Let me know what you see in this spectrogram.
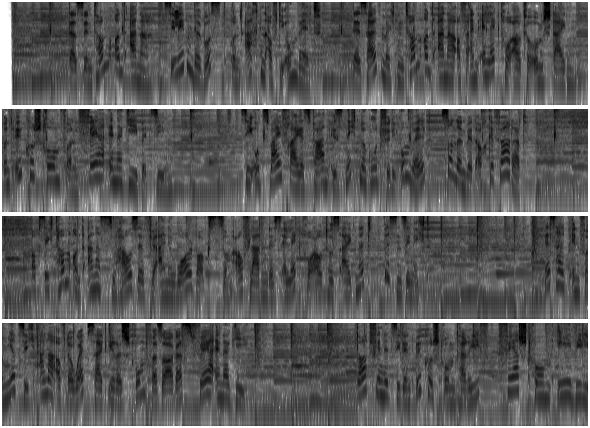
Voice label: german voice over female elearning

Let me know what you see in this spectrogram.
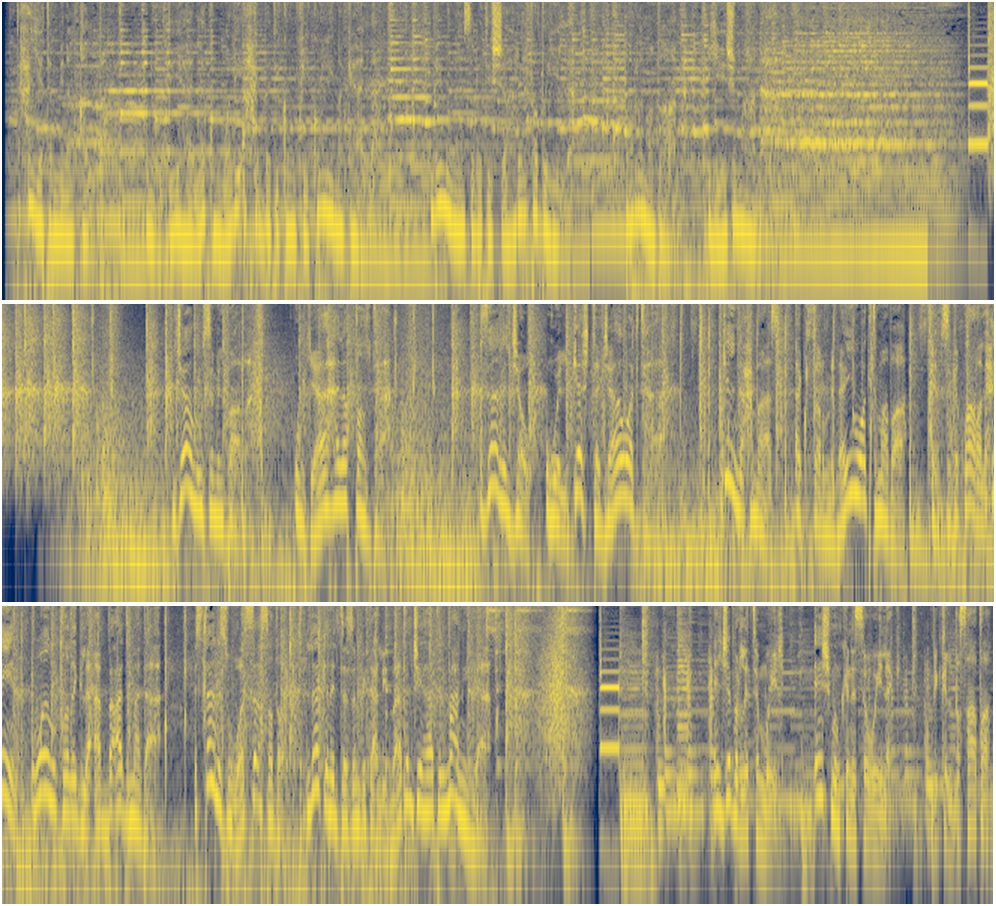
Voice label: arabic voice over male commercial

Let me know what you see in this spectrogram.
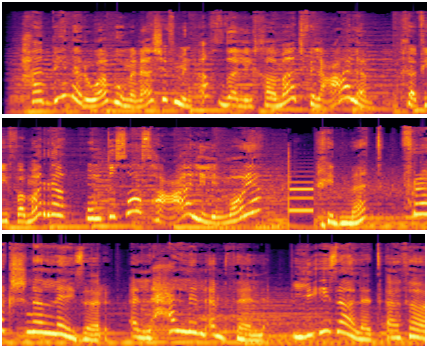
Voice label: arabic voice over female commercial

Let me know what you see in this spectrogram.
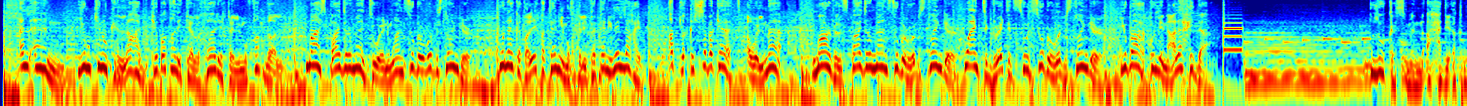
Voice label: arabic voice over male commercial

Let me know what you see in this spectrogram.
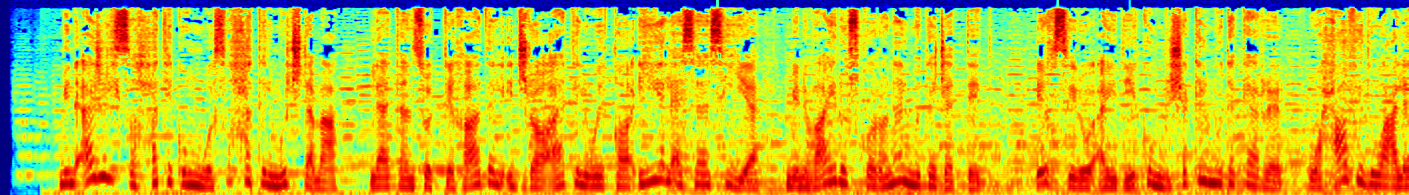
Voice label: arabic voice over female ivr

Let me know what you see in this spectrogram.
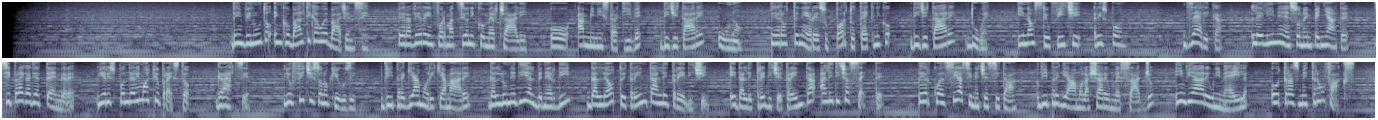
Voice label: italian voice over female ivr

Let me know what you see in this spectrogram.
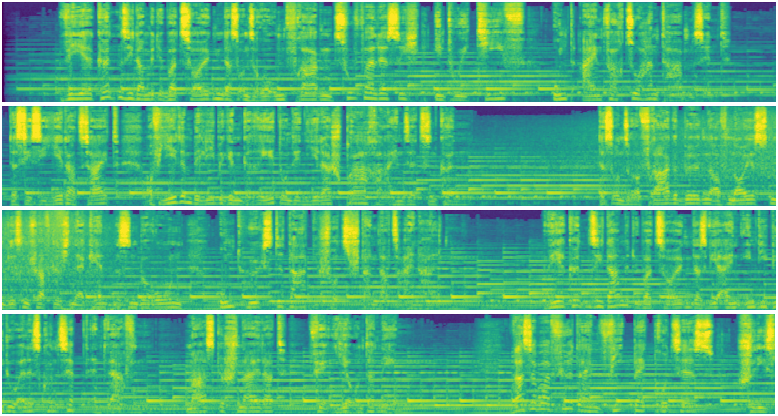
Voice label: german voice over male narrator

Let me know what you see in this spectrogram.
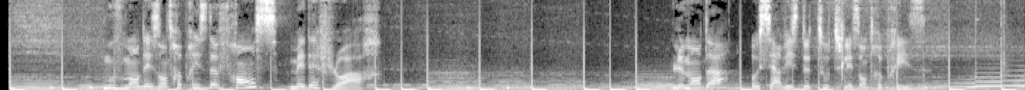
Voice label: french voice over female narrator

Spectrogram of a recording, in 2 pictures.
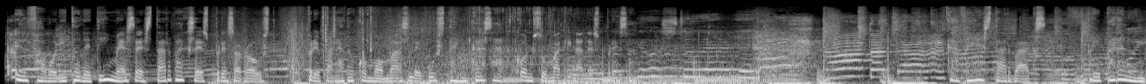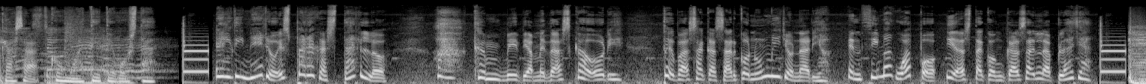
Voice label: spanish voice over female commercial

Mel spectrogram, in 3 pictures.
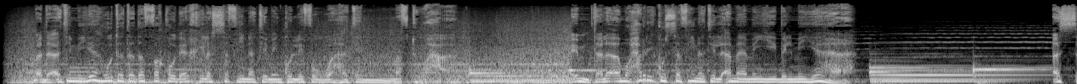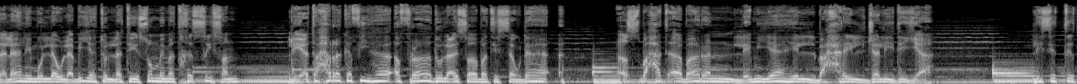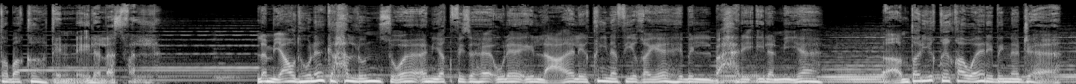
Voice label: arabic voice over male documentary

